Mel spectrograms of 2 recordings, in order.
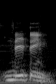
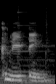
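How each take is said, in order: First: The initial k sound is silent. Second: The initial k sound is pronounced. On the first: The speaker calls it right. "It's निटिंग" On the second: The speaker calls it wrong. "Not कनिटिंग"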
